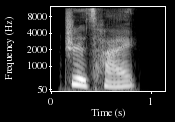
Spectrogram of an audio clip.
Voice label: "制裁", Chinese

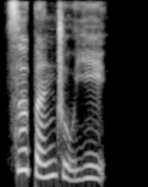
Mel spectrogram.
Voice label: "资本主义", Chinese

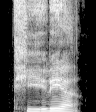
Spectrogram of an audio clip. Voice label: "提炼", Chinese

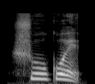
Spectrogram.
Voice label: "书柜", Chinese

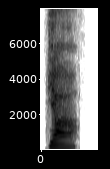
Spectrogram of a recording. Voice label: "压", Chinese

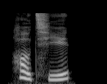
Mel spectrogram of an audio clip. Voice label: "好奇", Chinese

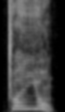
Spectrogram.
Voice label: "专用", Chinese

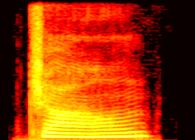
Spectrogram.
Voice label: "涨", Chinese

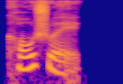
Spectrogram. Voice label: "口水", Chinese

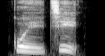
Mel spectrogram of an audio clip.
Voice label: "轨迹", Chinese

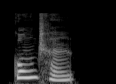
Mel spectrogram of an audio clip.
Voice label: "功臣", Chinese

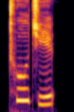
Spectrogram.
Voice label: "出局", Chinese

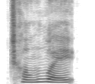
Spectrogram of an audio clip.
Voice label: "成为", Chinese

